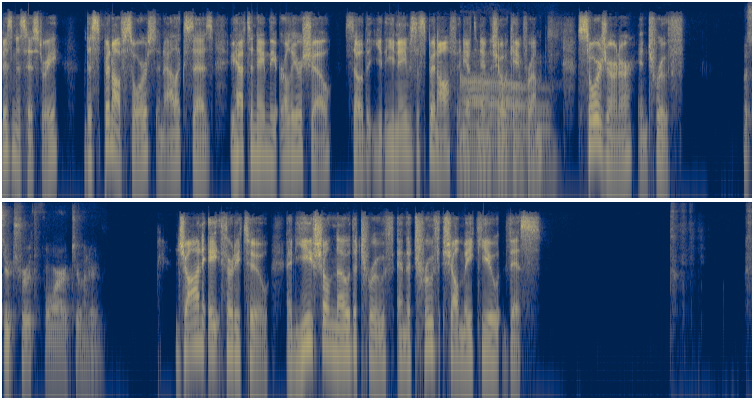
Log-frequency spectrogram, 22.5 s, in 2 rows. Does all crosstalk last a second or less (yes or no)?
no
